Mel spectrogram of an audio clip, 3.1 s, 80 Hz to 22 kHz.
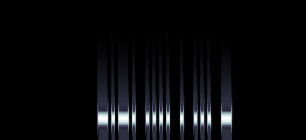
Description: Morse code, heard as a keyed tone, about 34 wpm, 700 Hz. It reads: CHEST
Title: Five Letter Words - 35wpm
